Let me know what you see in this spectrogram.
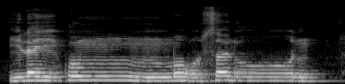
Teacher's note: یہاں پر میم ساکن کے بعد میم ہے، لہٰذا یہاں پر ادغام ہوگا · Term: ادغام شفوی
